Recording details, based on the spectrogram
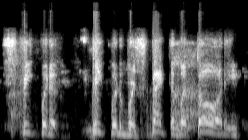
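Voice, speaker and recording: Man, raspy, creaky, high-pitched, intense and emphatic, dry sound. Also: fairly quick, bright, forceful tone, no echo. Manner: intense, emphatic, swears freely. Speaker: guest on a live stream. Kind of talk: casual livestream talk.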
